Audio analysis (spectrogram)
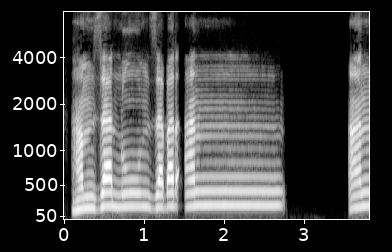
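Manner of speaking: slow হামজা নুন জাবার আন, with আন held in the nose; nasal hold demo. Shown as a demonstration. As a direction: hum the ন of আন through the nose, one alif long. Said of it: "যেমন দেখেন".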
